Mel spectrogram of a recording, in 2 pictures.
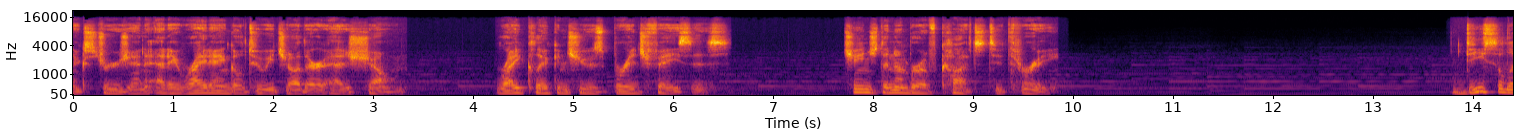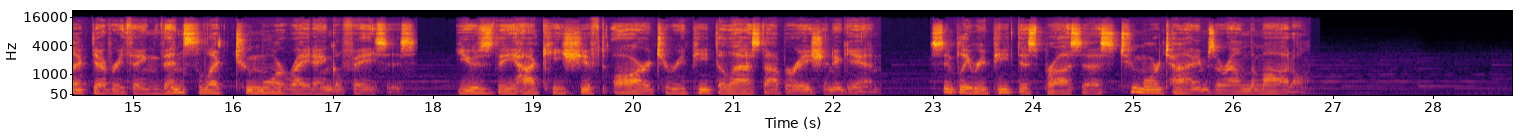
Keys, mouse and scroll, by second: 2.8 click, 4.1 shift+click, 5.9 right click, 10.3 click, 10.5 click, 10.9 click, 14.5 middle click, 15.9 shift+middle click, 17.7 click, 18.6 shift+click, 20.0 shift+r, 21.9 middle click, 23.5 shift+middle click, 25.6 click, 26.7 shift+click, 27.8 shift+r.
